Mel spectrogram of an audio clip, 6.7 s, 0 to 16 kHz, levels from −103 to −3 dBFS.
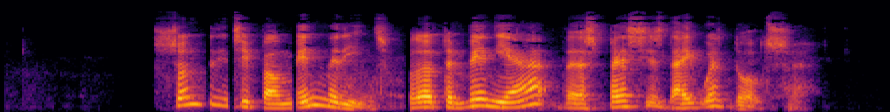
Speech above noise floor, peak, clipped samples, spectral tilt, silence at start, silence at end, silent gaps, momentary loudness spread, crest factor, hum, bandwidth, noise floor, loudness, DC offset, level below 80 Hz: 65 dB; -4 dBFS; under 0.1%; -5 dB/octave; 1.15 s; 0.65 s; none; 11 LU; 20 dB; none; 9.2 kHz; -88 dBFS; -23 LUFS; under 0.1%; -74 dBFS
